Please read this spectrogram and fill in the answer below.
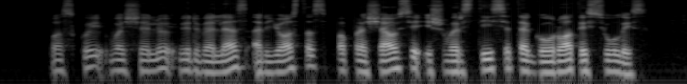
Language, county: Lithuanian, Klaipėda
